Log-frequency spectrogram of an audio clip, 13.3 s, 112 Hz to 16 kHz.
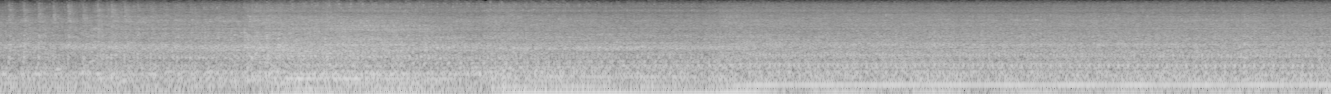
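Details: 1959–1960 Allis Chalmers D17 Series 1 tractor after fuel pump installation, started possibly with ether and suspected low compression: low steady idle with slightly uneven stumbling rhythm, missing a little.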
